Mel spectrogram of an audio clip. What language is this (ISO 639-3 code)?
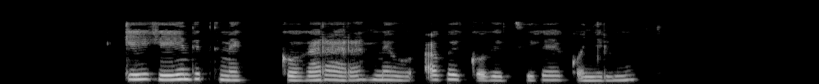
kln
